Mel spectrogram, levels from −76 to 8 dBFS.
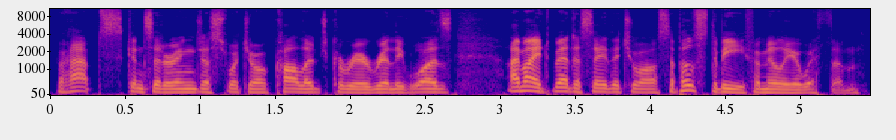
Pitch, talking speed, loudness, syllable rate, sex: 125 Hz, 240 wpm, -21 LUFS, 7.2 syllables/s, male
